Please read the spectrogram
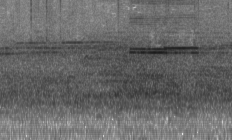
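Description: Busy indoor tournament-hall hubbub of many voices and play from the courts, with a short shrill referee's whistle blast in the last half second or so.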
